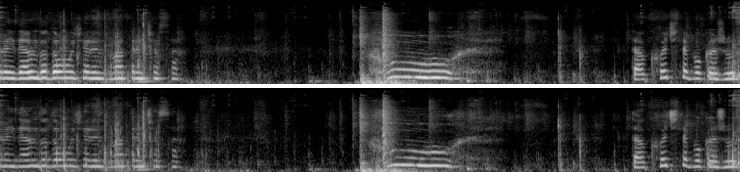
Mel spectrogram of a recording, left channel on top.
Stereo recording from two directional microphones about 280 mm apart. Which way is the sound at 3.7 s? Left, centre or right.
Centre.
